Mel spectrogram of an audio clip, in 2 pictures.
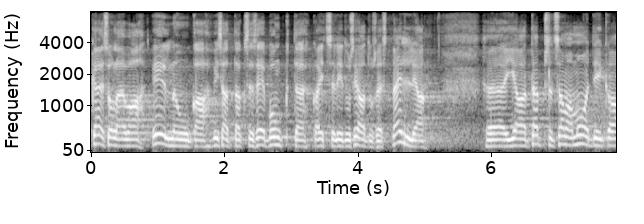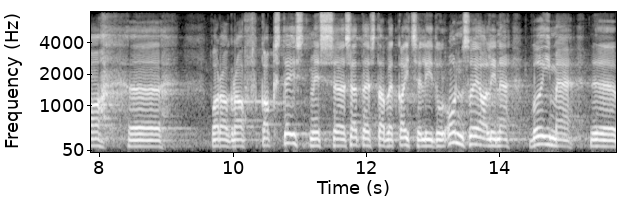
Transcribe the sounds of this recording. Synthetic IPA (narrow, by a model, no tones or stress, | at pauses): kæeso̞le̞vɑe̞ːlnɤwɡ̥ɑvisɑt̪ˑːɑkse̞se̞ːpuŋkt̪kɑjt̪se̞liːd̪̥use̞ɑd̪̥use̞st̪vælʲːjɑ | jɑt̪æpse̞lt̪sɑmɑmo̞ːd̪̥ʲikɑ | pɑɾɑɡ̥rɑfkɑkst̪e̞jst̪missæt̪ːˑe̞st̪ɑb̥e̞t̪̚ˑkɑjt̪se̞liːd̪̥ulʔo̞nsɤjɑline̞vɤjme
